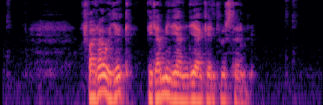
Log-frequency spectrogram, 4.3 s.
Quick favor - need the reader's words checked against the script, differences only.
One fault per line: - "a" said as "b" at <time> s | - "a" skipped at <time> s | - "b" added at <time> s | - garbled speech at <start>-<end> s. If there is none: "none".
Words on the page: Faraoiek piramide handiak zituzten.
none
